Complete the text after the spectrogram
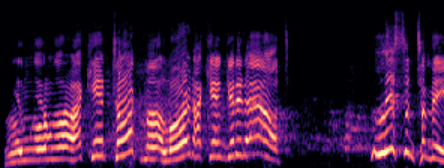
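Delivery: high, stretched, stumbling plea; stammering Moses. Retold or imitated. Moses pleading with the Lord, high and faltering. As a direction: struggle to get the words out. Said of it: "That's the way I see Moses doing it".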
